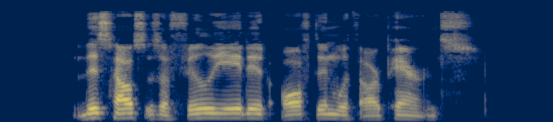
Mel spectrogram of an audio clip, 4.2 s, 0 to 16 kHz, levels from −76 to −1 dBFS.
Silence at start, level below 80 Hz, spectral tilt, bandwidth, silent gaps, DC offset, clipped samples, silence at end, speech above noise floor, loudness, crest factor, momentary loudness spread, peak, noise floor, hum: 0.6 s; -76 dBFS; -2 dB/octave; 11.5 kHz; none; under 0.1%; under 0.1%; 0.6 s; 55 dB; -21 LUFS; 20 dB; 12 LU; -2 dBFS; -77 dBFS; none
